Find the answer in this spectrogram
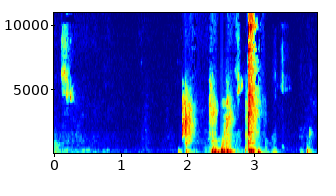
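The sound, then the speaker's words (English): Dogs whimpering close by, a cluster of short, tight whines and yelps bunched together after a near-silent stretch, fairly loud against an otherwise quiet background. “Why do all the dogs have to be right here, right now?”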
